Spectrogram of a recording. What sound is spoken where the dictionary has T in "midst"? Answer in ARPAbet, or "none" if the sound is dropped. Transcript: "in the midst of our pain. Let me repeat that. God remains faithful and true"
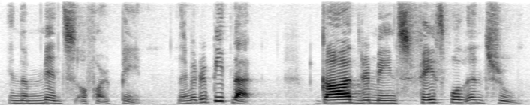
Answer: T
